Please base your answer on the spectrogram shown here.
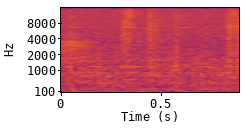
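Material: Nothing is struck.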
